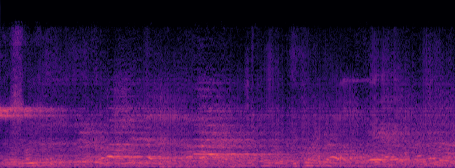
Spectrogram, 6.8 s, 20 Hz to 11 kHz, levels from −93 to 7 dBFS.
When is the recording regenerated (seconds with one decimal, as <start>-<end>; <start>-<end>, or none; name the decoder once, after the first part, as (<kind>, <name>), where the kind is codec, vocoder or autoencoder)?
0.0-6.8 (vocoder, BigVGAN v2)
